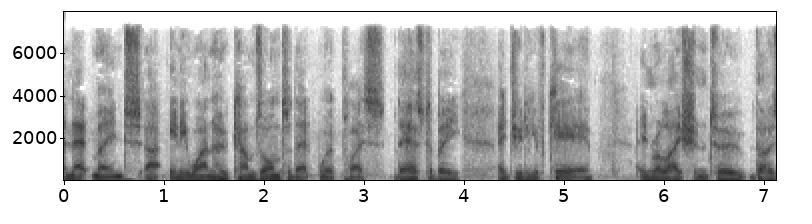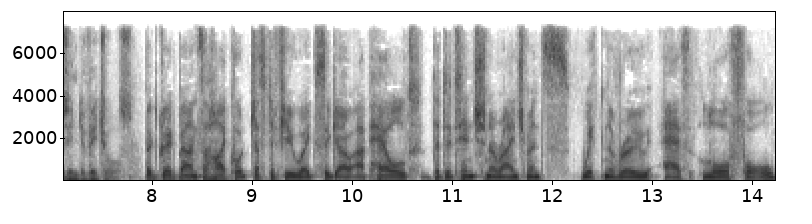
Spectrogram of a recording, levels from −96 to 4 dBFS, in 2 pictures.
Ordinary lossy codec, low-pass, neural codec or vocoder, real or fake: MP3, 48 kbps; 7.2 kHz; none; real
